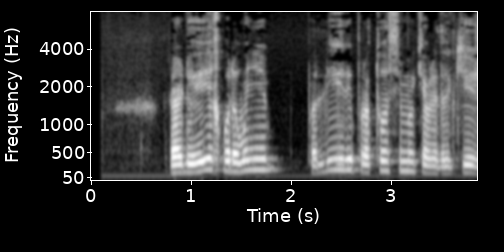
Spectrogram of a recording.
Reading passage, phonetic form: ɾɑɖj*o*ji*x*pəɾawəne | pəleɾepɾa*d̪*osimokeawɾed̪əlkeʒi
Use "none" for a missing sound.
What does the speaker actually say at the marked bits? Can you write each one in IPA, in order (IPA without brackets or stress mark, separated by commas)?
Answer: o, x, t̪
